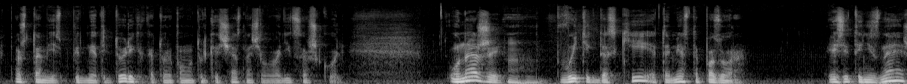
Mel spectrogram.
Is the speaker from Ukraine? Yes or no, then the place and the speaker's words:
no; Siberia, Russia; особенно мы, сибиряки, практически не проявляем на лице.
